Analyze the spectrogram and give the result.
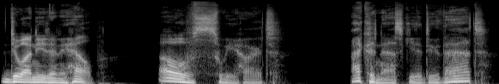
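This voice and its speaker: Man playing a low-voiced, folksy Southern single dad. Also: sing-song, measured pace, a little mellow, breathy edge, no room sound, clean studio sound, exaggerated voice. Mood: flustered, apologetic. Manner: folksy, rambling, stammering and self-deprecating. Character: tired, flustered, friendly Southern single dad. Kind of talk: intimate one-sided audio roleplay.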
